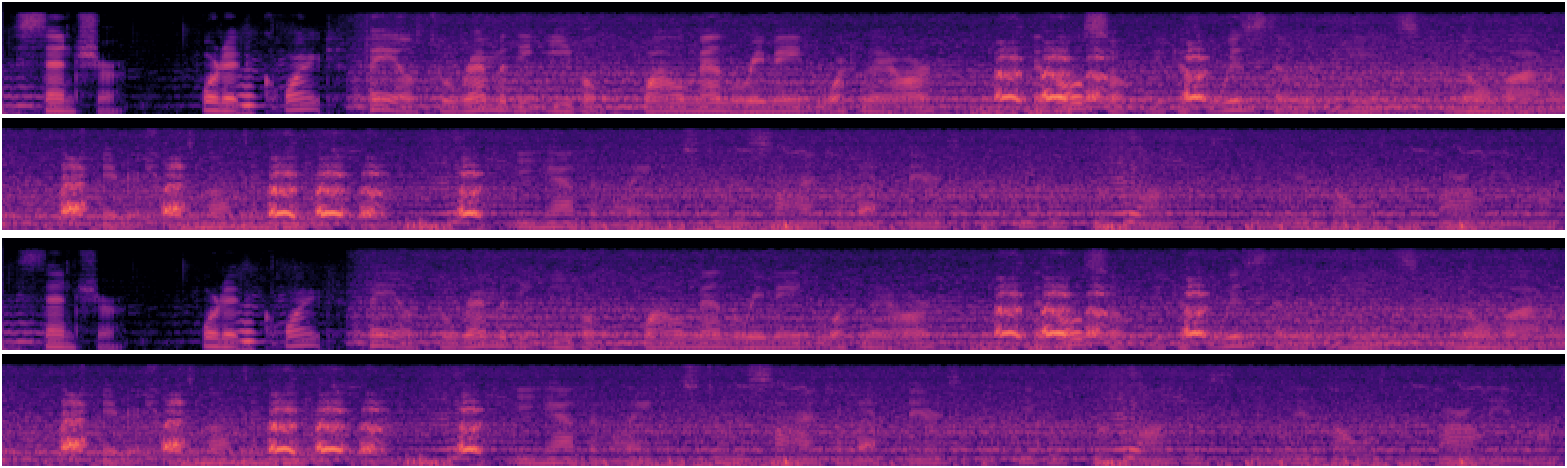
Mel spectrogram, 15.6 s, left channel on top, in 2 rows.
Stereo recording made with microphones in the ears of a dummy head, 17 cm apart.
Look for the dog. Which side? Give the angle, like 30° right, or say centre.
centre.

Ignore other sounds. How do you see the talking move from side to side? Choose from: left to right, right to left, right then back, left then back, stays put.
left to right.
